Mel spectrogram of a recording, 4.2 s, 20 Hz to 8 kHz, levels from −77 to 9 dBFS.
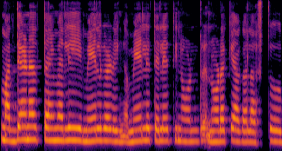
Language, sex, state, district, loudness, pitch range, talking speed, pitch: Kannada, female, Karnataka, Bellary, -15 LUFS, 220-240 Hz, 140 wpm, 230 Hz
